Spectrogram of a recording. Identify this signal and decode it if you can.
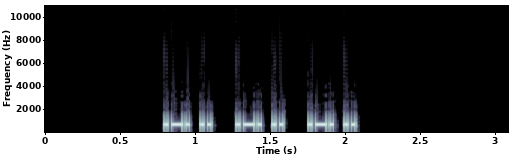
Morse code, heard as a keyed tone, about 50 wpm, 700 Hz. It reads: RI RI RI
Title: US States Repeated 3x 50wpm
